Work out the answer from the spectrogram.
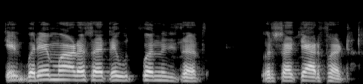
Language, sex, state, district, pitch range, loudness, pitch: Konkani, female, Goa, North and South Goa, 170-200 Hz, -15 LUFS, 195 Hz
